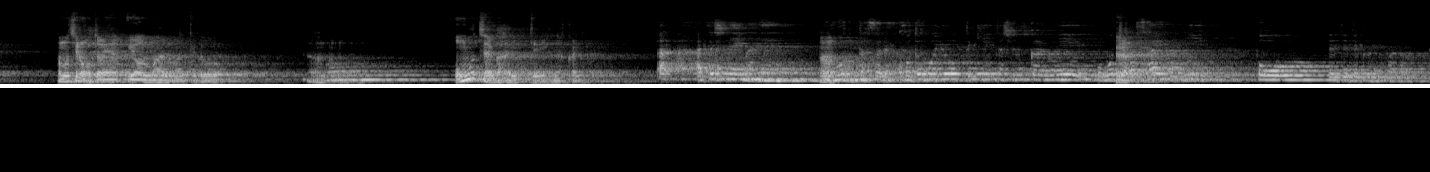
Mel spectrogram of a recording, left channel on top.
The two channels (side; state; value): right; silent; 60 dB below the other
